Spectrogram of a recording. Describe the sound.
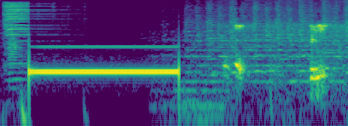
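A loud, steady telephone dial tone hums at one pitch for about two seconds while a phone call is placed, then cuts off abruptly, giving way to faint line noise and brief murmurs of a voice.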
